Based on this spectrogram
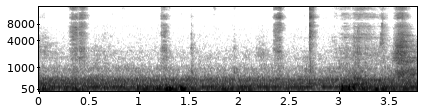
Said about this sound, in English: Now I gotta trim down that little tiny piece down at the bottom where I was so close.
